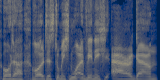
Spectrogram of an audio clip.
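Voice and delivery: high, accusing questions; indignant demon mother. Acted. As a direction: needle her with angry suspicion.

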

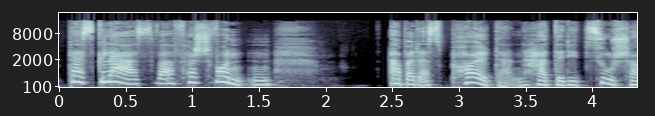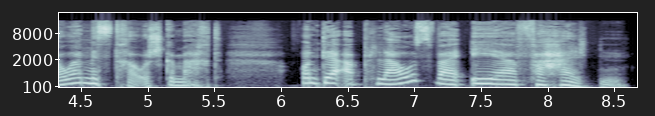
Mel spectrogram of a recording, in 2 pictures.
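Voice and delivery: ordinary delivery, nothing marked

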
